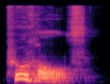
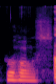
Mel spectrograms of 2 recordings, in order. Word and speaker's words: Pujols: Pujols. That's how you say his name. – Pujols.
